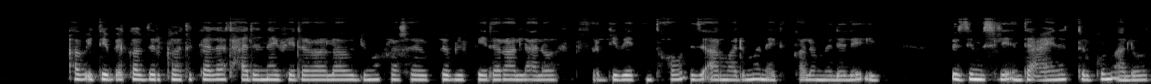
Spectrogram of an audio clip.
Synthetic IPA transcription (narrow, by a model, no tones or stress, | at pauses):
ʔaβʔit̪ʰjo̞p̬ʼjakʰaβzɨɾɨkʰːɐβat̪ʰɨkʰːalat̪ħad̪ɐnajfe̞d̪ɐɾalawid̪imo̞kɾasawiɾipʰɐβlikfe̞d̪ɐɾalːaʕlawibfɨɾd̪ibe̞t̪ɨnt̪ʰɨ̥xɐwunɨzḭʔa̰ɾmad̪ɨmːanajt̪ʰɨ̥kʰːalo̞mːɐlɐlɐjʔɨju | ʔɨzimɨsliʔɨnt̪ʰɐjʕajnɐt̪ʰːɨɾɡumalːɐwut̪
